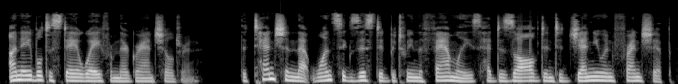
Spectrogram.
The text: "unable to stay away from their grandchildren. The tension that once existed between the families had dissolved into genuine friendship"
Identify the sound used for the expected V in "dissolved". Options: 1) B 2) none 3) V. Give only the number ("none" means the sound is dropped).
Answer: 3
